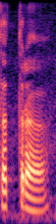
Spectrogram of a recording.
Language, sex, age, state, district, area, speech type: Sanskrit, male, 18-30, Odisha, Khordha, urban, spontaneous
